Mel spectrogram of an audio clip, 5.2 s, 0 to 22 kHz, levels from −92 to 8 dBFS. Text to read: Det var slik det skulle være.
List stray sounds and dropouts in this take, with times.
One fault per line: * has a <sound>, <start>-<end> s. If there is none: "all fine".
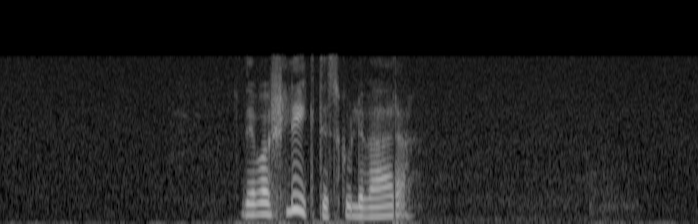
all fine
